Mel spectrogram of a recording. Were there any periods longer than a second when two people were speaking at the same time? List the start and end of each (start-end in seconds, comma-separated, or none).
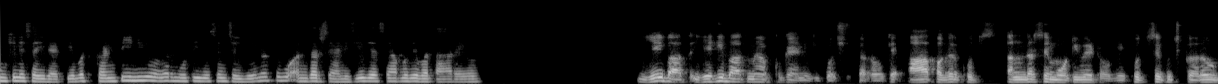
none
